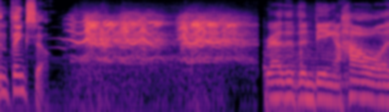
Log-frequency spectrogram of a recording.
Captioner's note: foxes chirping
